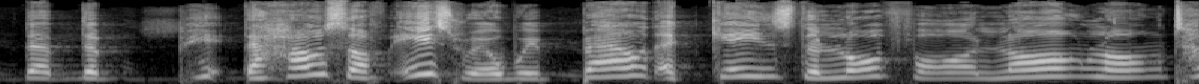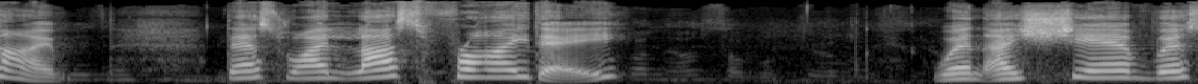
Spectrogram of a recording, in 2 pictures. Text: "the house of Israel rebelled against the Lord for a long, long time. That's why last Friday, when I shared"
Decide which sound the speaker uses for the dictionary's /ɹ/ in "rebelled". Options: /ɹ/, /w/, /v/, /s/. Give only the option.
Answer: /w/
